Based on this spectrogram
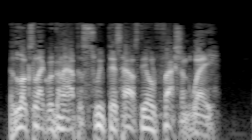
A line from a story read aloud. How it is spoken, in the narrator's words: he grumbled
